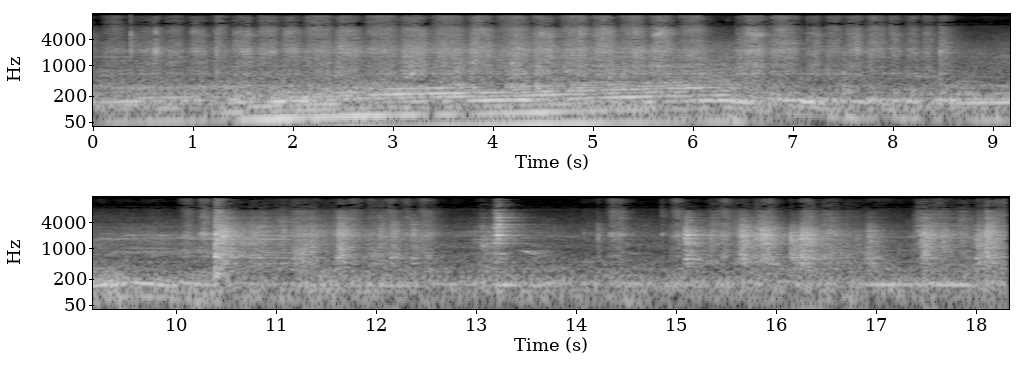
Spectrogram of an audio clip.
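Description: Utility-knife blade scraping along the back of a porcelain tile, scoring a cut line: quick strokes close together at first, then separate sharp scrapes in the second half. A low hum runs under the first few seconds.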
